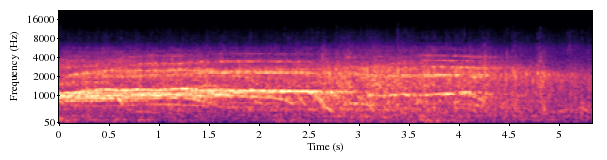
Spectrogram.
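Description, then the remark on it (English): Loud, sustained applause and cheering from a crowd for the announced most valuable player, with shrill whoops and shouts rising above steady clapping that carries on throughout before easing slightly at the end. “And our most valuable player, hey, I'm just giving an effective applause here.”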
